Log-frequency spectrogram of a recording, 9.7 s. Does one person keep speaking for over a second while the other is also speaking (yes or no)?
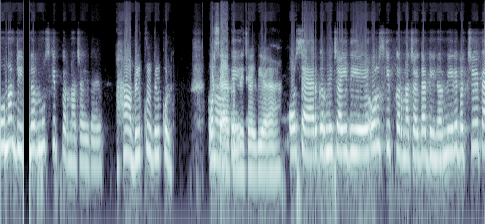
no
